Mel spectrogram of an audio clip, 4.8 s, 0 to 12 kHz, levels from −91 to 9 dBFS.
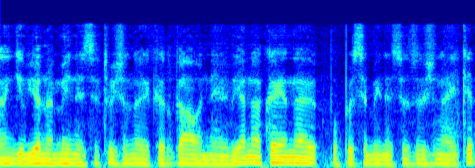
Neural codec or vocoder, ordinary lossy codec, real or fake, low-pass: codec, 16 kHz, 1.1 kbps, Voila-Tokenizer; AAC, 64 kbps; fake; 7.2 kHz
